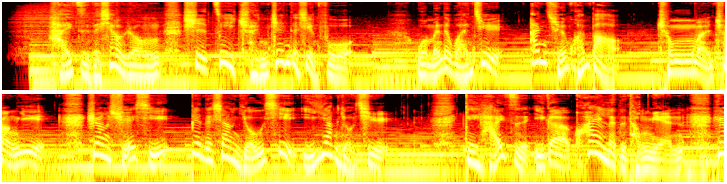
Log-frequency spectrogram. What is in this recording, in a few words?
Mandarin China Childcare Sincere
